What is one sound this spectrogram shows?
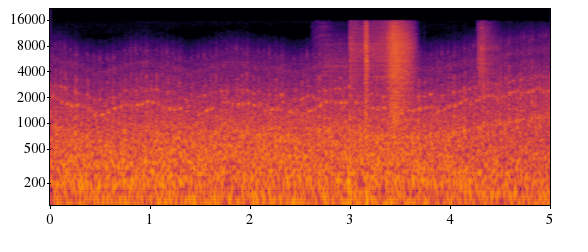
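A truck's diesel engine rumbles steadily.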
